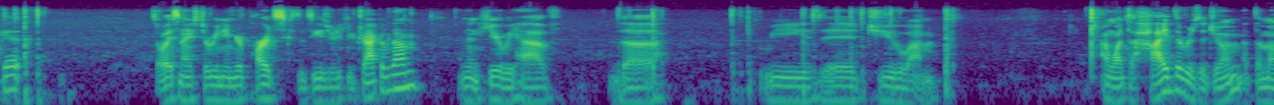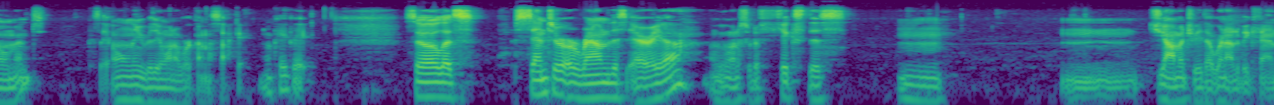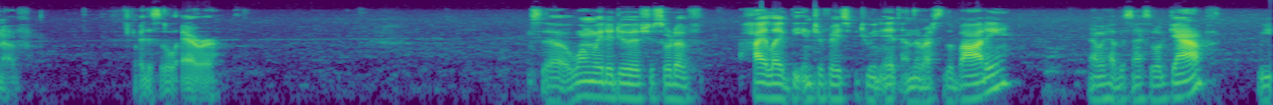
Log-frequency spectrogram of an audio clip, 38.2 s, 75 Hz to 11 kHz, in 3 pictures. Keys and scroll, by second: 0.0-2.7 typing, 6.2-10.4 typing, 9.5 Return, 12.8-13.5 typing, 15.0-19.6 typing, 15.8 Escape, 20.7-21.4 typing, 21.9 Escape, 23.5 s, 25.3-26.3 [, 28.2 typing, 34.5 x, 36.6 Escape, 37.6 i.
